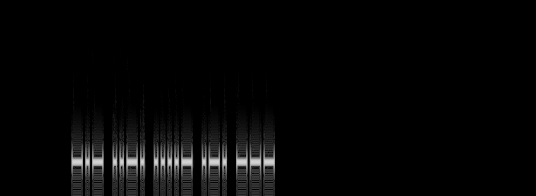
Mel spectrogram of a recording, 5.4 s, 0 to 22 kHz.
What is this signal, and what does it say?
Morse code, heard as a keyed tone, about 34 wpm, 700 Hz. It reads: KF4RO
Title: USA Call Signs - 5 Characters - Repeated 2x - 35wpm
